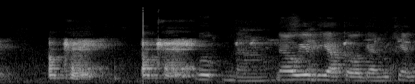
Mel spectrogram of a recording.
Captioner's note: echo occurs again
